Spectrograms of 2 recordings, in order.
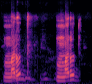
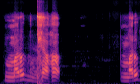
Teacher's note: द आधा है तो मरुद पर जाकर रुकेंगे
